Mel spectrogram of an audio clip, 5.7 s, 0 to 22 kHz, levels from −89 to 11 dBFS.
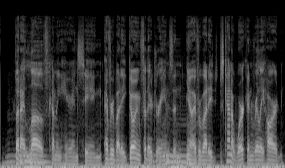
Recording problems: electrical hum; noticeable; throughout; 50 Hz, 15 dB below the speech

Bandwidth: 14.5 kHz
